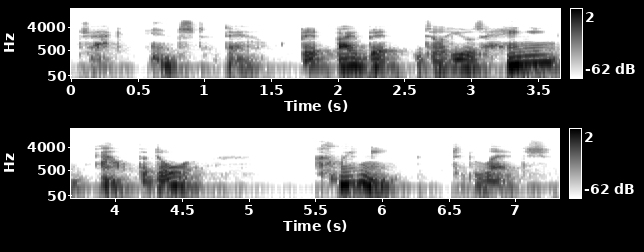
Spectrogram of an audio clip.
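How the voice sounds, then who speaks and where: A husky-voiced man narrates a children's adventure story. His delivery is unhurried, very animated and full of suspense, on a slightly dull recording. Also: mid-range voice, in a whisper. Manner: dramatic, suspenseful. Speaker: storybook reader. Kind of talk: expressive children's read-aloud narration.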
